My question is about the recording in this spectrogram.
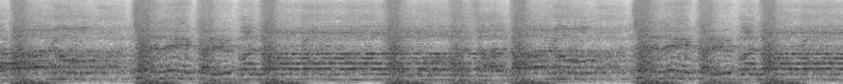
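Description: Male chorus holding a sustained, wordless chant, with evenly spaced chest-beating (matam) thuds about every two-thirds of a second keeping time, the backing of a Muharram noha between sung lines.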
